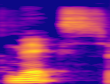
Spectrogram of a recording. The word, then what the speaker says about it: Mx: the gender neutral one is MX." which is pronounced Mix, so it'd be like Mix Davies.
